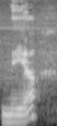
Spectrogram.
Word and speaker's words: Meer: This is again the German word Meer. Phonetically, it means the sea or more. So only when you see it spelled, then of course more is written with an H and the C with double E.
